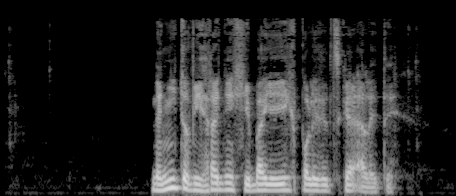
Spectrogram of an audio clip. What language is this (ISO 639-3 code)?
ces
